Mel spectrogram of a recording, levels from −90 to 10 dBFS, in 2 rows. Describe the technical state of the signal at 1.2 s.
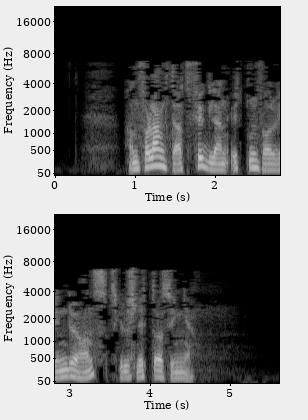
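At 1.2 s the speech shows the same layered coding damage present through the whole clip: nothing above about 6.9 kHz, with the different codecs' artefacts heard together, stacked on each other. This is likely transcoding between lossy codecs, where each later encoder re-spends bits on earlier artefacts while the lowest cut-off persists.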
